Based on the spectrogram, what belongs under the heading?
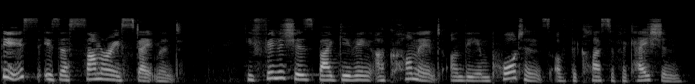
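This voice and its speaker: A woman narrating an English lesson in a clear, deliberate teaching voice. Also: medium pitch, animated. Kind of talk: scripted educational narration.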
